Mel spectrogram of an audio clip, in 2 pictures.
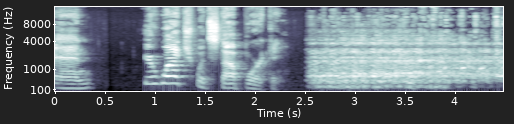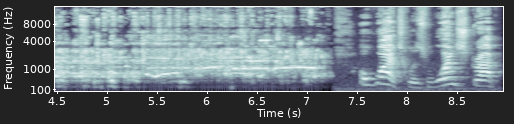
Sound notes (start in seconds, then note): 5.7 laughing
